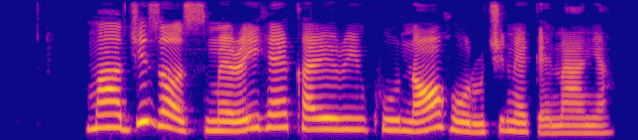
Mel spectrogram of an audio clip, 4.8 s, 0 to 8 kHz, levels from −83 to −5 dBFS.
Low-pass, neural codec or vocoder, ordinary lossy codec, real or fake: none; none; none; real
